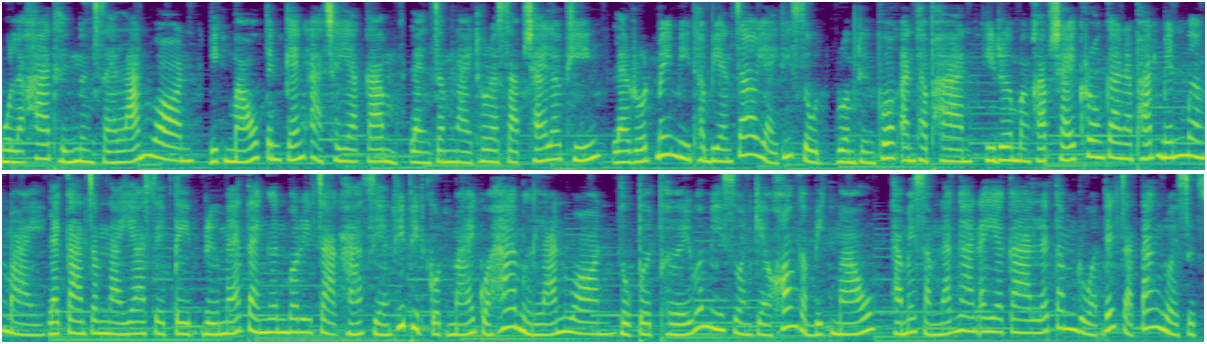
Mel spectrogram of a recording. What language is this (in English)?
Thai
